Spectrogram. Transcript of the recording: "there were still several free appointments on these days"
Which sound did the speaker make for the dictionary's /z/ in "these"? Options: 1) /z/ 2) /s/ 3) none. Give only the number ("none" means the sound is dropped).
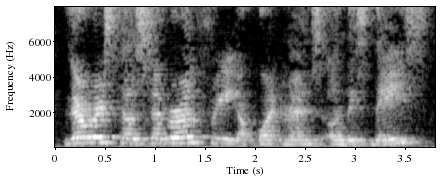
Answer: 2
